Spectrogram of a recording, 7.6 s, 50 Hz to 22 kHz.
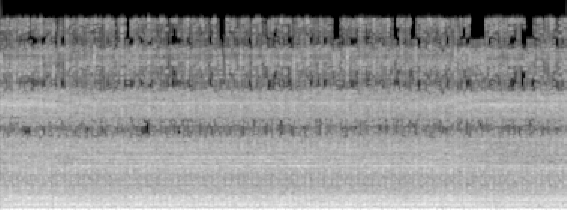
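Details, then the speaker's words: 1977 Chevy C10, 350 automatic, first run after sitting since 2006–2007: steady low V8 idle with quick constant ticking clatter, noisy lifters suspected; broken flex plate also noted, water pump not pumping. "oh yeah that's what I'm talking about that's what I like to see so we know it runs we know we've got some noisy lifters"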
